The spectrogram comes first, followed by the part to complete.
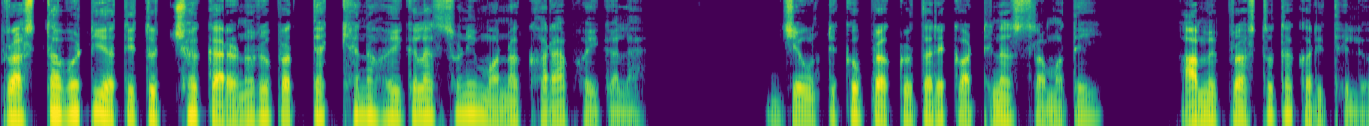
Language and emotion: Odia, sad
